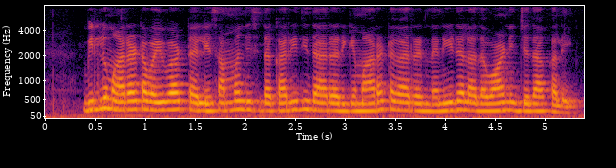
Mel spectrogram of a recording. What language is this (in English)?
Kannada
